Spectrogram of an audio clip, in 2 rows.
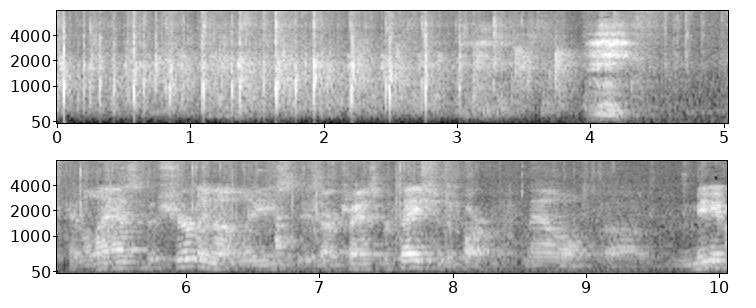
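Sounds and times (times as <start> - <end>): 
audience round of applause: 0.0 - 4.4
speech: 5.6 - 10.0.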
